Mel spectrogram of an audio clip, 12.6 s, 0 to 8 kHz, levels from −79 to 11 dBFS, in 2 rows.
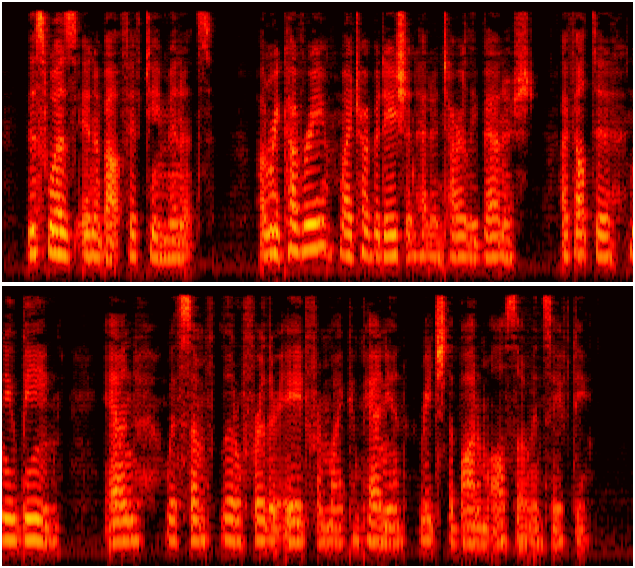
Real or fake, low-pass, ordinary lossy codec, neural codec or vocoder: fake; 7.2 kHz; MP3, 64 kbps; vocoder, 24 kHz, 100 mel bands, Vocos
